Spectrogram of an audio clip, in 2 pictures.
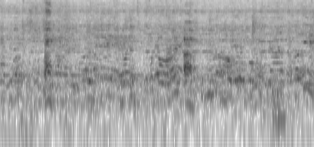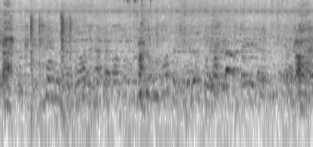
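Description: Weight plates on a cable machine clink and clank.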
